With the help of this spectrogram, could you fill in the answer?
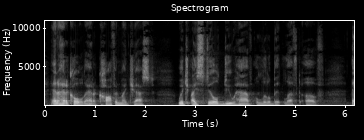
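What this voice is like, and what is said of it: Hoarse, weakened voice. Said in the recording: “lost my voice. My voice is still not back, obviously.”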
